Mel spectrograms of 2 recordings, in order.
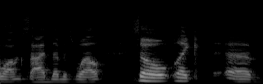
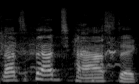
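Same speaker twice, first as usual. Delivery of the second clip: slow mock gush; 4 semitones higher, 6 dB louder, much slower than usual. Shown as a demonstration. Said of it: "mock gushing".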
